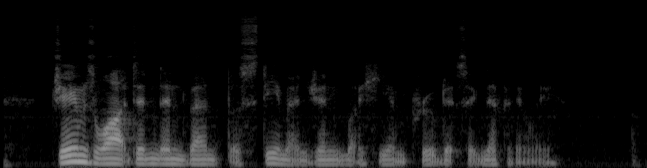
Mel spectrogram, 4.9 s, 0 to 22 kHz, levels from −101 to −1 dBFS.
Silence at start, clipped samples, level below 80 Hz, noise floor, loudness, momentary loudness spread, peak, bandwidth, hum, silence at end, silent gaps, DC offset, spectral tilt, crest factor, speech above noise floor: 0.05 s; under 0.1%; -84 dBFS; -87 dBFS; -51 LUFS; 18 LU; -30 dBFS; 13.5 kHz; none; 0.7 s; none; under 0.1%; -8.5 dB/octave; 22 dB; 36 dB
